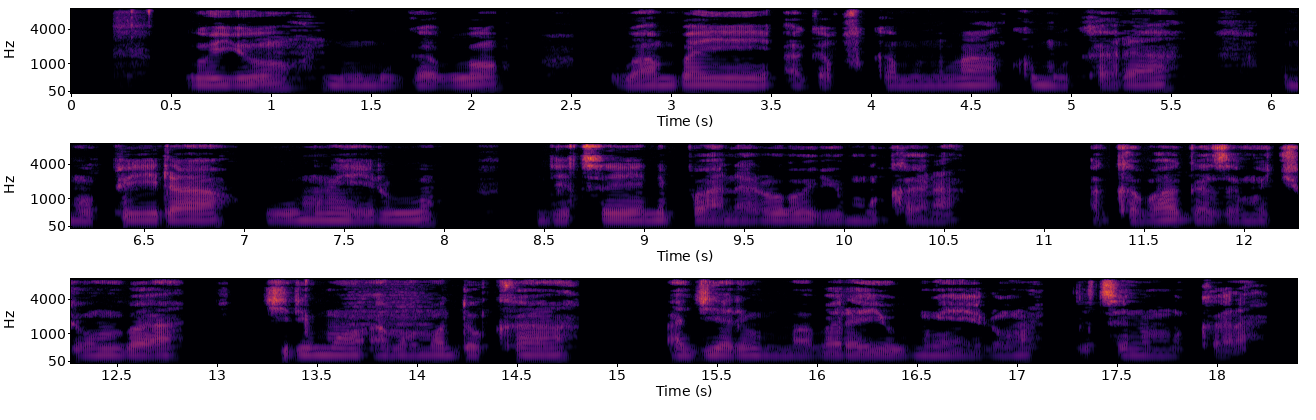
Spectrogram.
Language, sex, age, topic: Kinyarwanda, male, 25-35, finance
